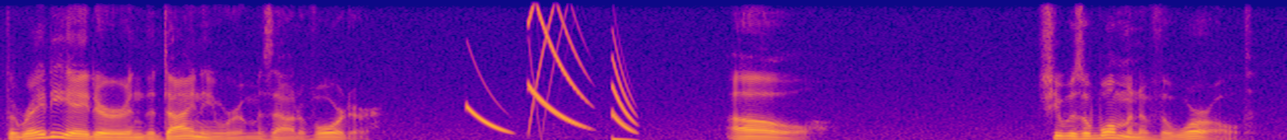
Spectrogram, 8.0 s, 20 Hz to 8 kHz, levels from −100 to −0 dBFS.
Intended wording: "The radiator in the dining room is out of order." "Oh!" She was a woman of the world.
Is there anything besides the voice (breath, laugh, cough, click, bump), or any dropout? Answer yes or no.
yes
